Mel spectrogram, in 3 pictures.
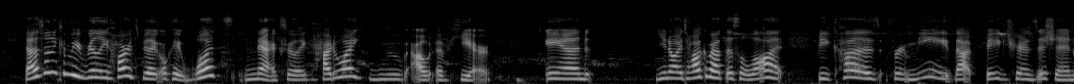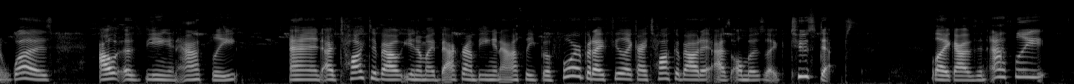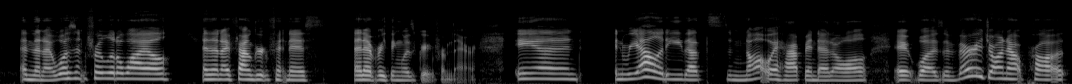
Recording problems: animal sounds; faint; throughout; 30 dB below the speech

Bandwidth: 17.5 kHz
